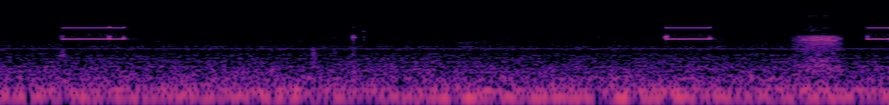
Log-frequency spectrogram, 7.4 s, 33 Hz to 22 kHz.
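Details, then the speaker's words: Tektronix 2213A oscilloscope, channel attenuator fork pin: short multimeter continuity beeps cut in and out with probe pressure when measuring from the right pin to a resistor, showing intermittent continuity from a loose pin contact. "I'm gonna put my probe ever so gently on there and then measure to this resistor again this should make contact and it's not"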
